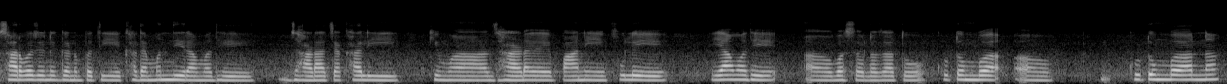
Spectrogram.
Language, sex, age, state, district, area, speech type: Marathi, female, 30-45, Maharashtra, Nanded, urban, spontaneous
